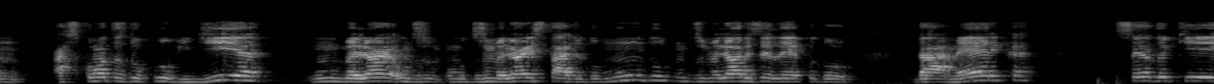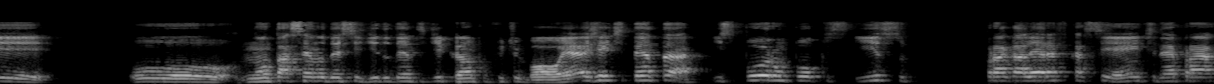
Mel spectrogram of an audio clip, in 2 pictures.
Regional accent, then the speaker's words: São José do Rio Preto, São Paulo, Brazil; Sou aqui do interior de São Paulo, São José do Rio Preto. Tenho 27 anos.

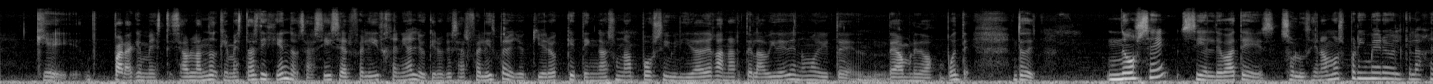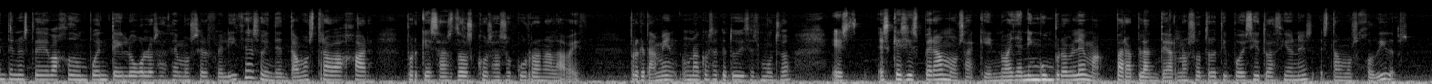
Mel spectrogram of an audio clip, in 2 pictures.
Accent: Rivas-Vaciamadrid, Community of Madrid, Spain; O sea, yo soy de Rivas.

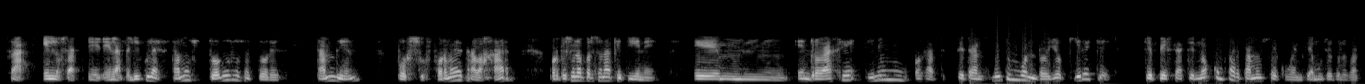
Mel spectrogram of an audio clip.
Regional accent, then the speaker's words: Vicente Noble, Barahona, Dominican Republic; yo vengo de un país de la República Dominicana, o sea, vengo de la República Dominicana, vengo de un pueblo del sur que se llama Vicente Noble, del que estoy orgullosísimo.

